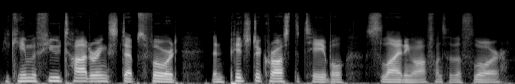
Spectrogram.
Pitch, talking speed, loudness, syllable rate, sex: 125 Hz, 200 wpm, -18 LUFS, 5.5 syllables/s, male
